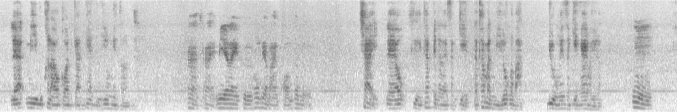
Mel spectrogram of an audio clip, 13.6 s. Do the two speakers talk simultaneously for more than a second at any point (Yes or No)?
No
